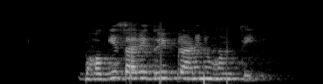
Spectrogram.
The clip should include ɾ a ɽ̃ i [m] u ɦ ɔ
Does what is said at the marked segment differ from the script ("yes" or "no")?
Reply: yes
